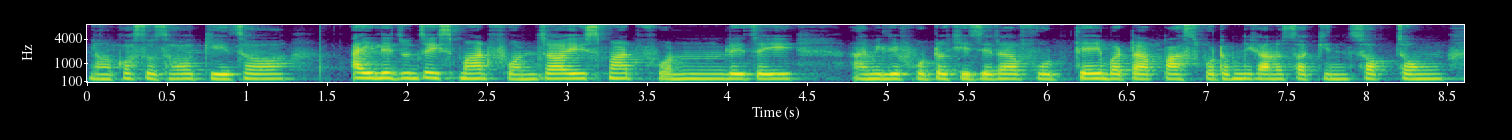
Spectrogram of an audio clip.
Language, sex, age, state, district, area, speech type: Nepali, female, 30-45, West Bengal, Jalpaiguri, rural, spontaneous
